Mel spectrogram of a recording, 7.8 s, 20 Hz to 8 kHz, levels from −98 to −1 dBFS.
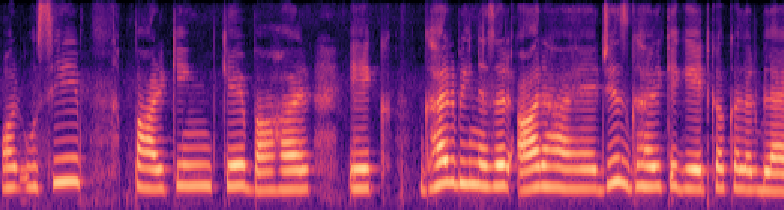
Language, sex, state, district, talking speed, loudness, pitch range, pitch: Hindi, female, Jharkhand, Palamu, 155 wpm, -17 LUFS, 235-270 Hz, 255 Hz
